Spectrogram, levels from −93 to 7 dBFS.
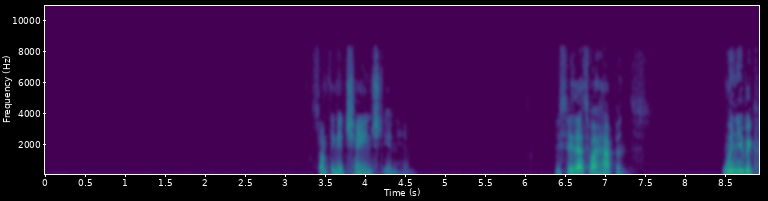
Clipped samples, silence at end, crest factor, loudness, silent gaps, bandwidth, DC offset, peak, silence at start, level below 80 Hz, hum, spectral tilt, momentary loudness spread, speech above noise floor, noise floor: under 0.1%; 0 s; 24 dB; -38 LUFS; none; 8.4 kHz; under 0.1%; -18 dBFS; 3.45 s; -82 dBFS; none; -5.5 dB/octave; 19 LU; 49 dB; -87 dBFS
